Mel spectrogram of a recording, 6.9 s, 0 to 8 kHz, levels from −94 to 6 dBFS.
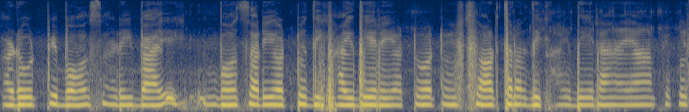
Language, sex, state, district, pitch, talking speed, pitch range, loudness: Hindi, female, Bihar, Darbhanga, 200 Hz, 210 wpm, 200-205 Hz, -15 LUFS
